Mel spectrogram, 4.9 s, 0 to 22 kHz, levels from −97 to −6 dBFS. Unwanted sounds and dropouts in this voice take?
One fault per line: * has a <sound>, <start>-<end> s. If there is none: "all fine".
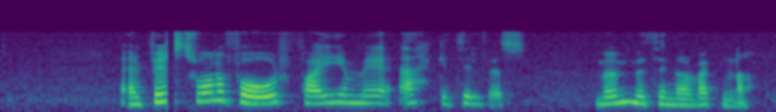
* has a dropout, 1.0-1.1 s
